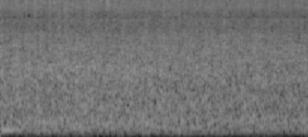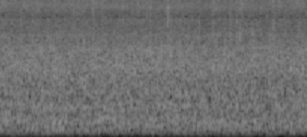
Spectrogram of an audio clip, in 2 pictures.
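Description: Heavy rain falling steadily on a waterlogged yard, an even hiss that holds unchanged throughout.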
